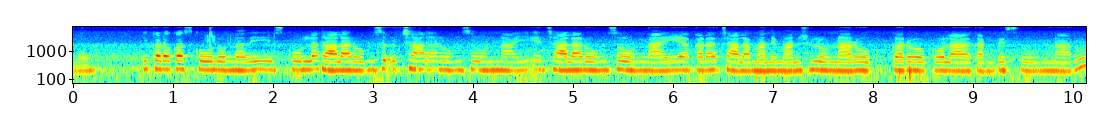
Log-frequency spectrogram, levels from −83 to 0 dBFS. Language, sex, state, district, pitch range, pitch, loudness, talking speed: Telugu, female, Andhra Pradesh, Srikakulam, 205-225 Hz, 215 Hz, -22 LUFS, 100 wpm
